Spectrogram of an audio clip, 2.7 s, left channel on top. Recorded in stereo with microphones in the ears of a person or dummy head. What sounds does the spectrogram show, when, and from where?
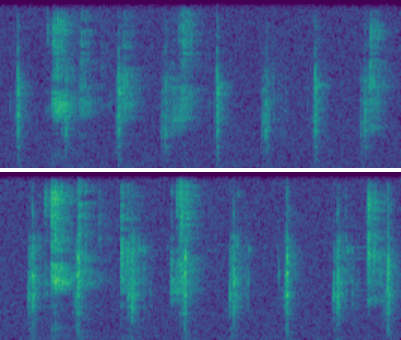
0.3 s a crack: 80° right, 3.5 m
